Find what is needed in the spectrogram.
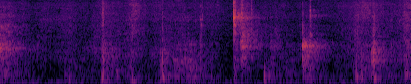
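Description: Faint handling noises from a nylon rifle case: a scatter of short light clicks and rustles as hands work a pocket flap, its straps and plastic buckles.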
